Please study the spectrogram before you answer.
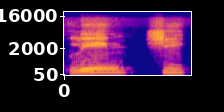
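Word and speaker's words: לִמְשִׁיחִי: Okay, and where they're here, you'll see is limshik, right? Or it says limshiki, right? I'll show you where it is. Lim, she, and then ki, 3 syllables there.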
